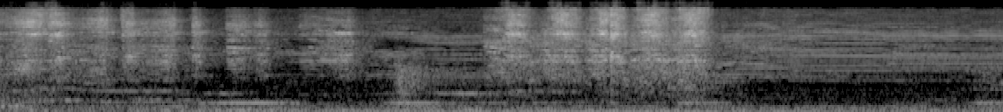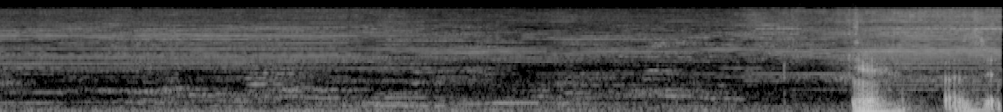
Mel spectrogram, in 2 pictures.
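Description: Electric nail drill with a sharp bit filing acrylic powder nail near the cuticle and natural nail bed, a steady high buzzing whine running throughout, close up, with a voice talking over it.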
